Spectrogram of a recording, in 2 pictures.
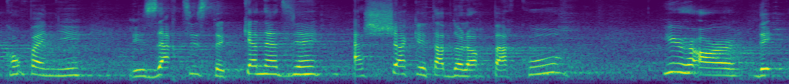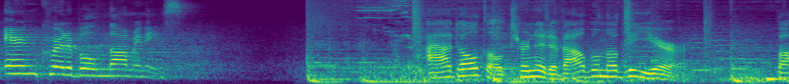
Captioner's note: speaking french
